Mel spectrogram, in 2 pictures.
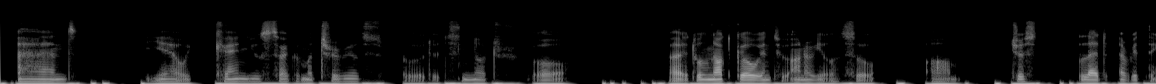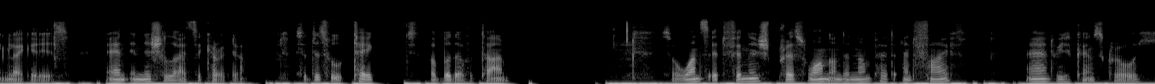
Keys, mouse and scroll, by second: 17.5-18.8 middle drag, 19.4 KP_1, 20.5 KP_5, 21.2-22.2 scroll up 1, 22.4 shift+middle click.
